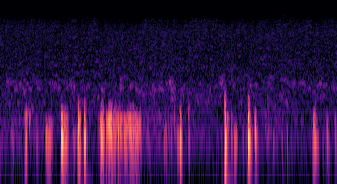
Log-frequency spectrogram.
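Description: Irregular low gurgles and rumbles, some brief and some drawn out; active bowel sounds of normal digestion.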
